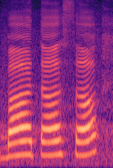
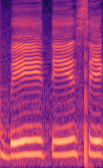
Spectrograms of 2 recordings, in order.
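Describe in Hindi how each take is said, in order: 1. अक्षरों के नाम लंबे 'a' स्वर पर खत्म होते हैं। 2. अक्षरों के नाम 'e' स्वर पर खत्म होते हैं। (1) "ये अरबी लहजा है" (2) "उर्दू लहजे में पढ़ाया जाता था"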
